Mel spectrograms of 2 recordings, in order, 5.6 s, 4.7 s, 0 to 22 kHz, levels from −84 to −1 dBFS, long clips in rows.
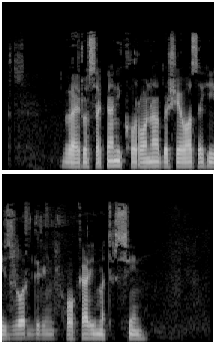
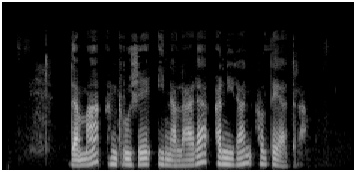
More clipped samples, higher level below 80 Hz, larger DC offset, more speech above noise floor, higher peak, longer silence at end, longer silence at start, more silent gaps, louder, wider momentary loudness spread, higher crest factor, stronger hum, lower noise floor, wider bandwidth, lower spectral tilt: neither; first, -54 dBFS vs -74 dBFS; neither; about the same, 39 dB vs 41 dB; first, -4 dBFS vs -8 dBFS; first, 0.9 s vs 0.65 s; first, 0.8 s vs 0.5 s; neither; first, -25 LUFS vs -28 LUFS; second, 9 LU vs 18 LU; about the same, 22 dB vs 22 dB; neither; second, -64 dBFS vs -69 dBFS; about the same, 11.5 kHz vs 11.5 kHz; second, -4.5 dB/octave vs -6.5 dB/octave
